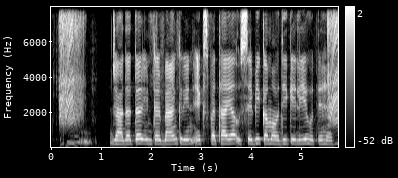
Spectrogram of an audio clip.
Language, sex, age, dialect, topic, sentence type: Hindi, female, 18-24, Hindustani Malvi Khadi Boli, banking, statement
